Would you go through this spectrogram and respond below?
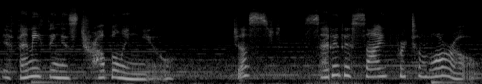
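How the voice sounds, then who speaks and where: A woman voicing a gentle, solemn young girl prophet in a game cutscene. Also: very high-pitched, animated, measured pace, heavily acted. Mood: gentle, reflective. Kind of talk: scripted game cutscene dialogue. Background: orchestral music.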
